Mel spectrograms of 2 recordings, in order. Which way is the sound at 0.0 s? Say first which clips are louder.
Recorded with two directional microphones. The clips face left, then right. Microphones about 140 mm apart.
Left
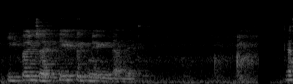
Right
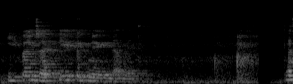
Right 1 dB; centre (ahead or behind).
